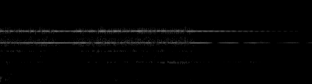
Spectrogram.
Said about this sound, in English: Well, looks deserted, all right. I'll try the bell.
